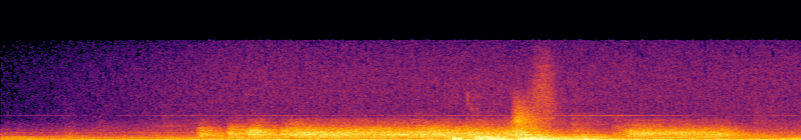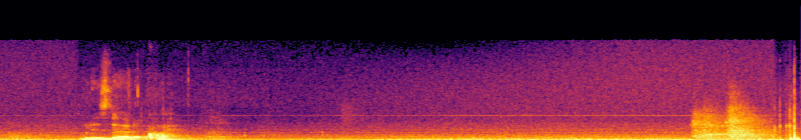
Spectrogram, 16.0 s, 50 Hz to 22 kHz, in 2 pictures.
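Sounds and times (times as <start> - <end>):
muffled noises: 0.0 - 13.4.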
